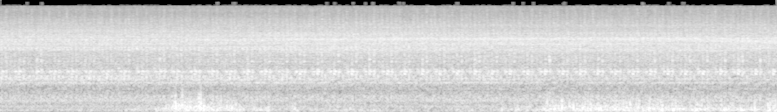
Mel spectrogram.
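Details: VW Polo engine at hot idle; irregular light knocking about three beats a second over engine hiss; engine knock, cause not identified.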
